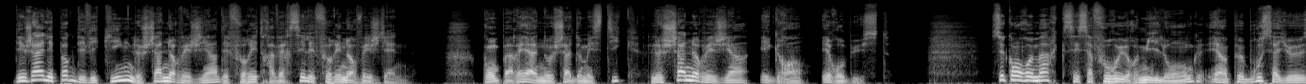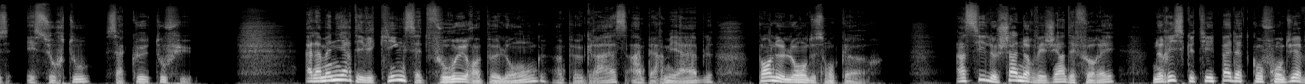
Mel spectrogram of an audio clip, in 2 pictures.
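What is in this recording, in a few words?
fr voiceover, French; sprecher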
